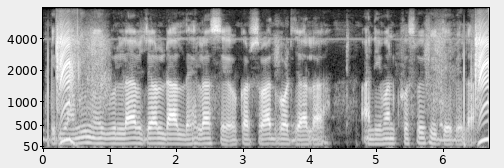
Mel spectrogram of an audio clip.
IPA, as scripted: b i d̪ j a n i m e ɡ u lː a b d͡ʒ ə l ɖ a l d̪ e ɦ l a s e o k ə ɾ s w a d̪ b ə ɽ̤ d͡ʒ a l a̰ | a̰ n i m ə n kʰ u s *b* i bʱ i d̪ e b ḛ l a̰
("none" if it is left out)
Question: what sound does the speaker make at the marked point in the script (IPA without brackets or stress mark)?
b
